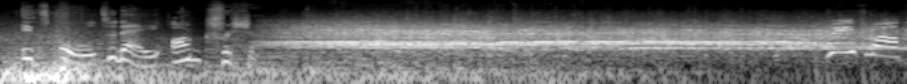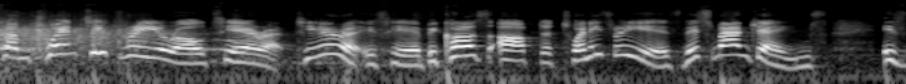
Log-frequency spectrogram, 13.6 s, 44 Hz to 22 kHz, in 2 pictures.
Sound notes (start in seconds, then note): 1.9 cheering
